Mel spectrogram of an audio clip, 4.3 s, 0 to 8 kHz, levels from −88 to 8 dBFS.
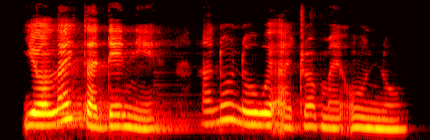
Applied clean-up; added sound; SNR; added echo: neural mask model DeepFilterNet 3.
